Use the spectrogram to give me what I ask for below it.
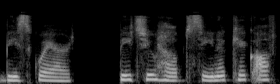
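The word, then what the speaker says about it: B²: Eventually, Cena was joined by an enforcer, Bull Buchanan, who was rechristened B2, also written B squared and pronounced B squared.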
